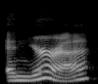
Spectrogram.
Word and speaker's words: Anura: So you can either pronounce it Anura, or if that's too hard for you, which is too hard for most people, you can pronounce it like this, like Anura. So AN-YOUR-A. Yes, there's jokes that come along with that, but Anura is how I typically say it, and I'm comfortable with either way.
